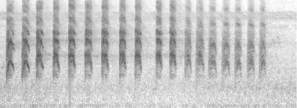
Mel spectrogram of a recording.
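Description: A rufous hornero gives a loud, shrill series of about seventeen ringing notes, roughly four per second, fading slightly toward the end.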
